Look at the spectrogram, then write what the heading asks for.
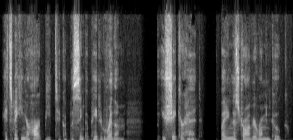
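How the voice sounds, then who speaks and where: A woman with a low voice narrates romantic fan fiction in the second person. The recording is dry and close, and the delivery is that of a scripted audio story. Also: lively intonation, fairly quick, a little mellow, husky, no room sound. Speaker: podfic narrator.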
